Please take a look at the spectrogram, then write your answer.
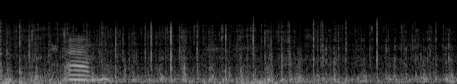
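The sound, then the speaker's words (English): Dense, steady crackling of water rushing through siphons at a lake, filling the whole stretch with fizzing pops and a low rumble, broken early by a brief tonal vocal sound. “So that crackling sound is the sound of water moving through the siphons.”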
